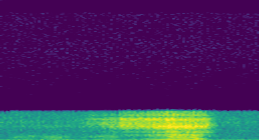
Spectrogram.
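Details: Real snoring, recorded in Miami: a single rough, rattling breath sound that swells and fades over about a second.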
